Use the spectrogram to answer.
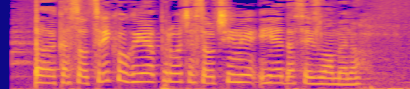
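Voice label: "izlamenati se", Croatian dialect; prekrižiti se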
